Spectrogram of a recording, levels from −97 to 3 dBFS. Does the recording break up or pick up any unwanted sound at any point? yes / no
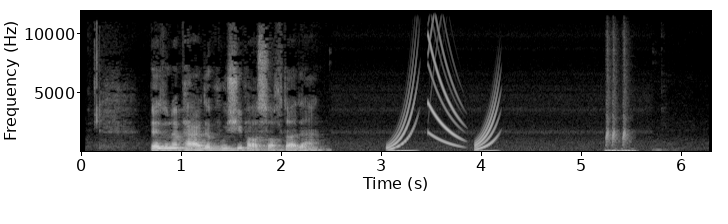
yes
